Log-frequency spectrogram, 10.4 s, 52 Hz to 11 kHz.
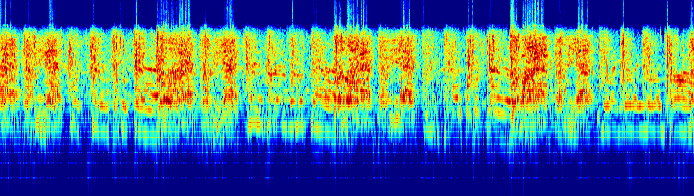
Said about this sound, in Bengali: স্লোগানটির অনুকরণে দফা ১ দাবি ১ মুখ্যমন্ত্রীর পদত্যাগ এই স্লোগানটি শোনা যায়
